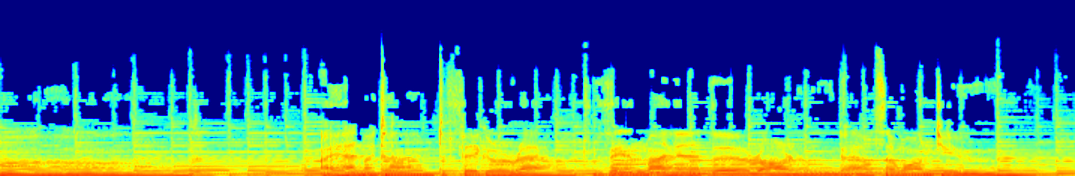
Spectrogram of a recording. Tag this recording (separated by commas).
Music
